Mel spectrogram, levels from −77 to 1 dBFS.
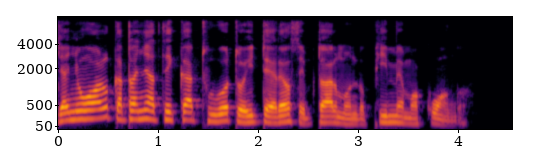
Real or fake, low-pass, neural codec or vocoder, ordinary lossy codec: fake; 7.2 kHz; codec, 16 kHz, 4 kbps, X-Codec, WavLM features, trained on Multilingual LibriSpeech; none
